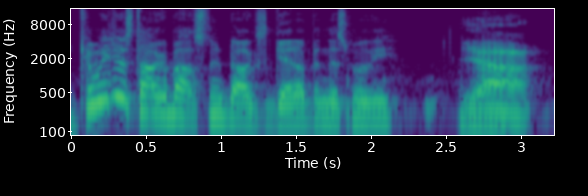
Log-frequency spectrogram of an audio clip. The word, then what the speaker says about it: Snoop Dogg: It's pronounced dog. Snoop Dogg. You know, The that- second G is silent, or the first G is silent. What? No, they're both not silent. It's Snoop Dogg.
